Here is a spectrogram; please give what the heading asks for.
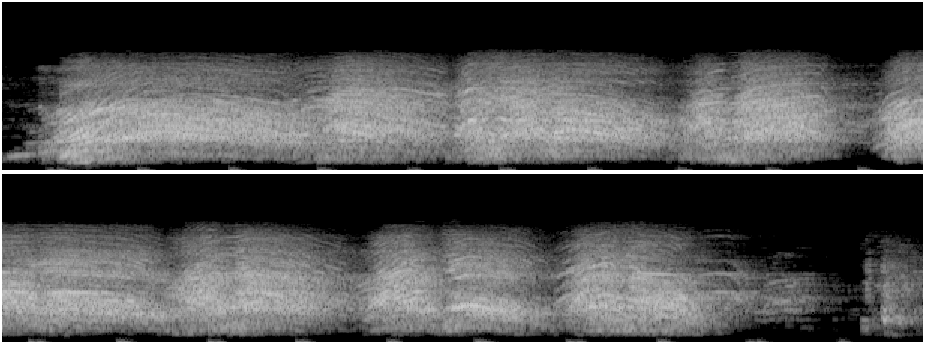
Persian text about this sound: جهت سلامتی رهبر معظم انقلاب امام خامنه ای و همه ای بسیجیاش، بلخص شما عزیزان، اون صلوات بچه دیگه صدای شما میره به کجا برسه؟ مسجد کوفه محل یا الله اونجا برسه.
